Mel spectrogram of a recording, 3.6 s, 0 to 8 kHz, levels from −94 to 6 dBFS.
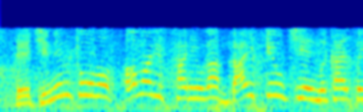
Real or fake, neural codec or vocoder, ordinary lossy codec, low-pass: fake; codec, 16 kHz, 0.5 kbps, FunCodec, trained on Chinese and English, 25 frames a second; AAC, 16 kbps; 7.2 kHz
